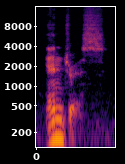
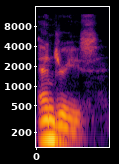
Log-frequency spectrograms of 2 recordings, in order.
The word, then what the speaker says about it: Endres: Okay, joining me now on the call, we have head coach of Hampton High School, Endres. Did I say that right? Close. Endries.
